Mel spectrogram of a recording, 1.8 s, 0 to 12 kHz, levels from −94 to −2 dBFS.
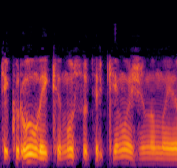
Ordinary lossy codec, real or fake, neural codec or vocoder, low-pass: MP3, 32 kbps; fake; codec, 16 kHz, 8 kbps, FunCodec, trained on LibriTTS, 25 frames a second; 7.2 kHz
